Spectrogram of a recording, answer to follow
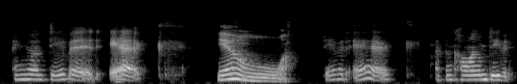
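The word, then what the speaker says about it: Icke: And it's a conspiracy theory popularized by David Ick. Yeah. His last name is spelled IC ke.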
